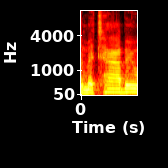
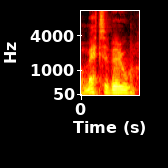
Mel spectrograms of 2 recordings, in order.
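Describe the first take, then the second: First: Metabu with the stress on the middle syllable, me-TA-bu; alternative pronunciation. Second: Metabu with the stress on the first syllable, MET-a-bu; preferred pronunciation. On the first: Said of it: "however you pronounce it". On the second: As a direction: say Metabu as MET-uh-boo, front-stressed and quick. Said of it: "I probably call it Metabu". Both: Shown as a demonstration.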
